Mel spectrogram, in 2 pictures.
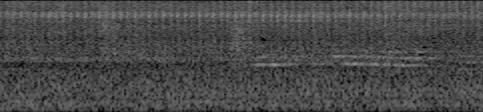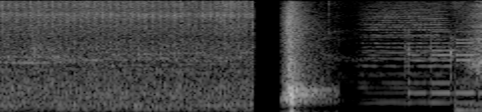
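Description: Steady background noise of a supermarket aisle, which cuts out after about four and a half seconds. A single loud pop follows, then faint sustained musical tones.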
